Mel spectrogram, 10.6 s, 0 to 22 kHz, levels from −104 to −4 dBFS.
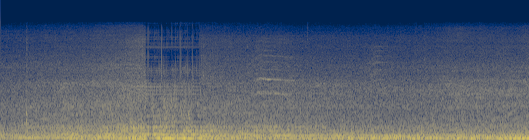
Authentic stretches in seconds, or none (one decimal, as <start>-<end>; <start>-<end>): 0.0-2.9; 4.0-10.6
